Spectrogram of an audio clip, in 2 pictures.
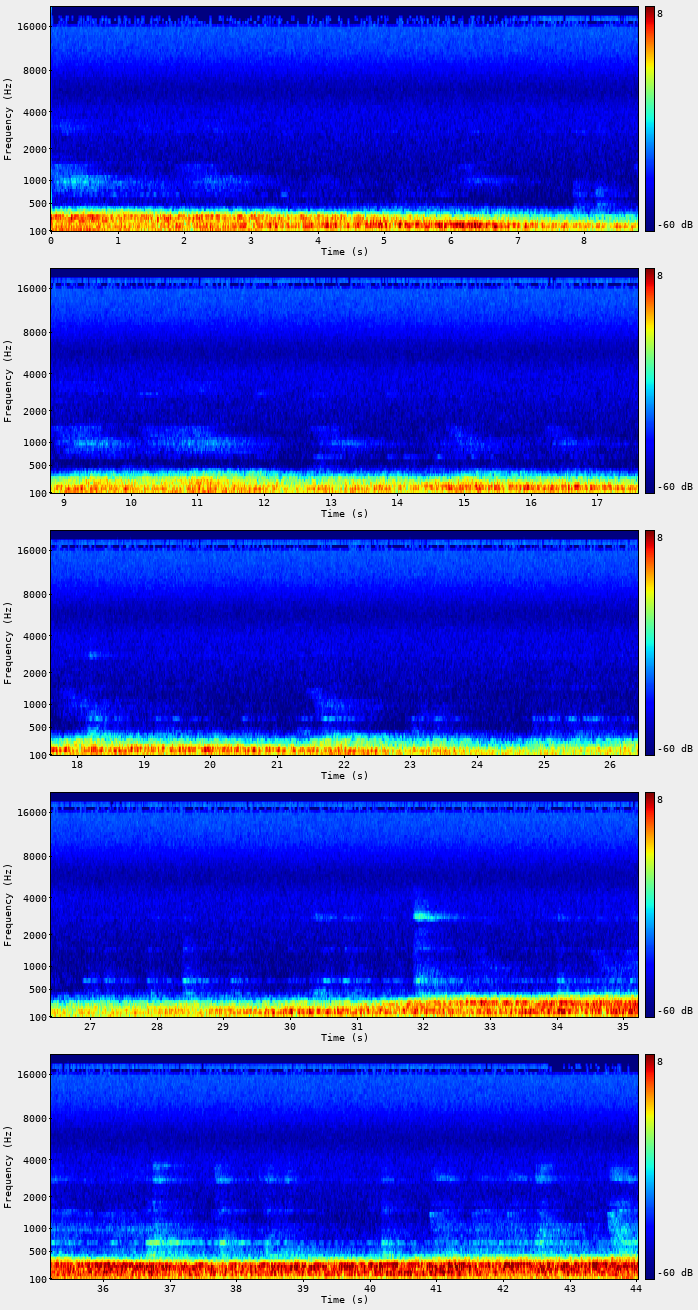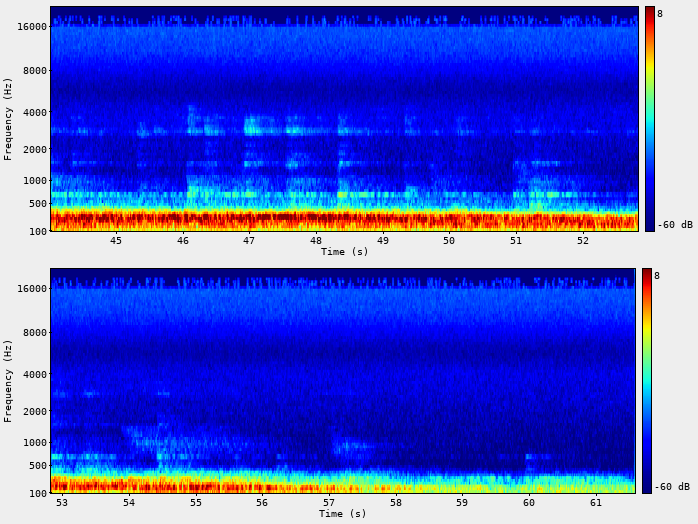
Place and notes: Gaižiūnai, Lithuania, fence
metallic fence between Vyzuonos botanical reserve and crossings. geophone recording, low frequencies. listening it with headphones on-the-site and seeing all crossings it reminds me some kind of deserted taiga...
